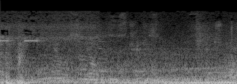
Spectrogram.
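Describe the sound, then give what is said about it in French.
Road traffic streams across a busy city bridge in Vilnius as a continuous, dense roar of engines and tyres with a heavy low rumble. The sound stays steady and unbroken throughout. “La circulation sur le pont vert ne s'arrête jamais.”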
